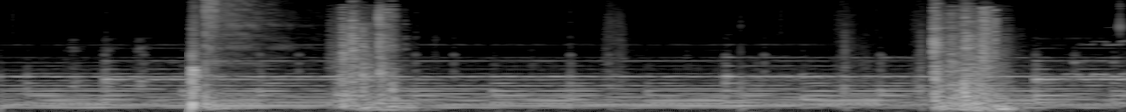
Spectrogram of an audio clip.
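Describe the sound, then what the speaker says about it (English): In Minecraft, an arrow is shot at a target, giving a couple of short, faint thunks and cracks over a quiet tonal game background. "We can shoot this arrow when the light is on."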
